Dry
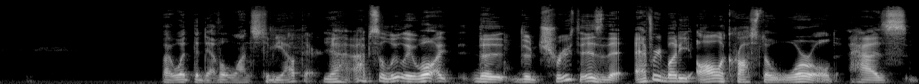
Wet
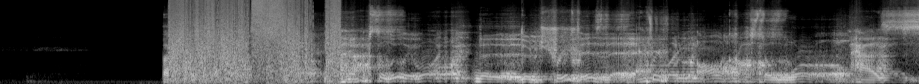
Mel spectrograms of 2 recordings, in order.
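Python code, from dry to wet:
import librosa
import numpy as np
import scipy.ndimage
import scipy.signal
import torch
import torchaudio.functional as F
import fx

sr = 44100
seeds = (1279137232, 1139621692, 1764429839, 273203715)

p1 = fx.level_steps(x, sr, step_db=15)
p2 = x + F.gain(torch.from_numpy(p1), 1.5).numpy()
p3 = fx.rev_gated(p2, sr, seeds[0], gate_ms=230, shape='rising', drr_db=6.5)
p4 = fx.leveller(p3, sr, passes=2)
p5 = p4 + fx.room_early_taps(p4, sr, ms=(56, 66), db=(-11.0, -11.5), dry=0)
p6 = fx.overflow_wrap(p5, sr, gain_db=13.5, at=(1.68, 3.41))
p7 = fx.low_shelf(p6, sr, hz=130.0, db=-6.5)
p8 = fx.over_compress(p7, sr, threshold_db=-16.0, ratio=-1.0)
y = F.gain(torch.from_numpy(p8), -1.0).numpy()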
